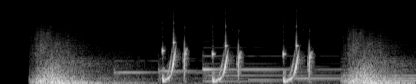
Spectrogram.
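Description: Intro music jingle: a swelling whoosh, then three quick rising plop sound effects over held notes, then a second whoosh leading into soft sustained music.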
